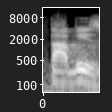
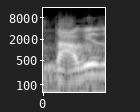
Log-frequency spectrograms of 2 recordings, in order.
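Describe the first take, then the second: First: The middle consonant is a b sound. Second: The middle consonant is a w sound. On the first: The speaker calls it wrong. "ওয়াওকে ওয়েকে বে করলো, আর আইনের টানকে অফ করে দিল" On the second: The speaker calls it right. "তাউইজ মানে আশ্রয়"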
